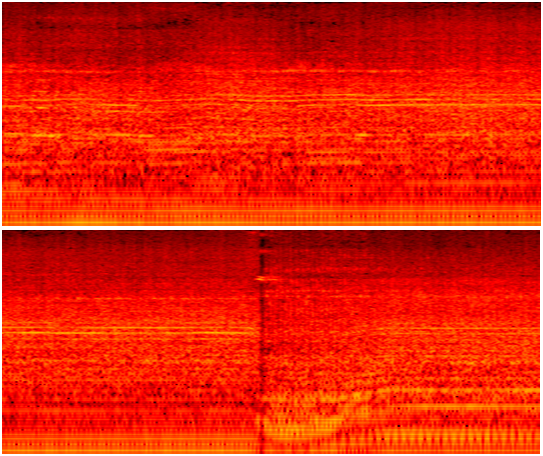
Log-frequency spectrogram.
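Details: Ferris zero-turn mower with a new battery, started with the blades off: steady, even small-engine idle with a smooth buzz and one brief dip, no knocks or rattles; normal idle.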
